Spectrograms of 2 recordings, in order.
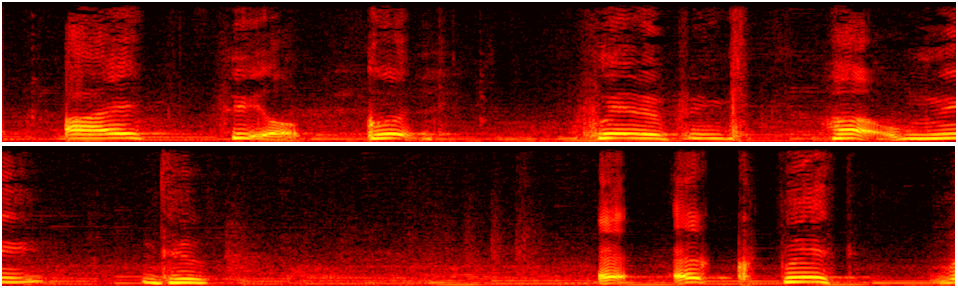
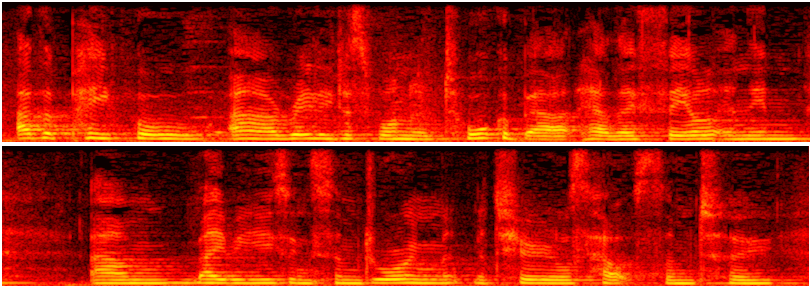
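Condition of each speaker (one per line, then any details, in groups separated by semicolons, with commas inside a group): Cerebral palsy; from infancy
No condition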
